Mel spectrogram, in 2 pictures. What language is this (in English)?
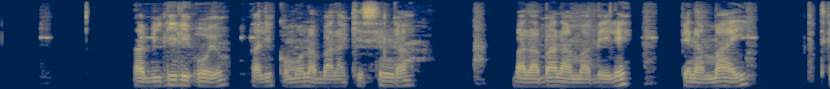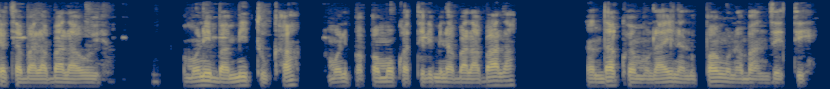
Lingala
